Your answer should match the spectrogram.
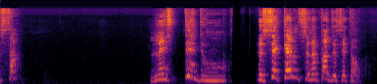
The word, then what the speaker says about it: Sekhem: Le Sekhem, en fait, c'est Sakamu. Mais on prononce Sekhem pour les égyptologues.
